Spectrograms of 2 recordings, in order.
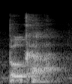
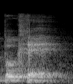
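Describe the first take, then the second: First: The word sounds like 'bokeh'. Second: The word sounds like 'bouquet'. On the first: The speaker calls it right. "I do know it's pronounced bokeh" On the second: The speaker calls it wrong. "not bouquet"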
